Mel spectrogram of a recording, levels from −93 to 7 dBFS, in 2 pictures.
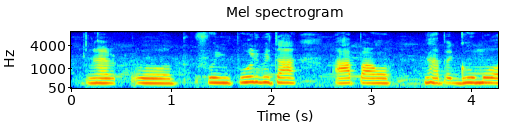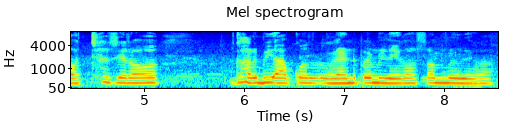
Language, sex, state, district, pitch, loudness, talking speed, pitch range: Hindi, male, Uttar Pradesh, Muzaffarnagar, 220 Hz, -21 LUFS, 145 wpm, 210-230 Hz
